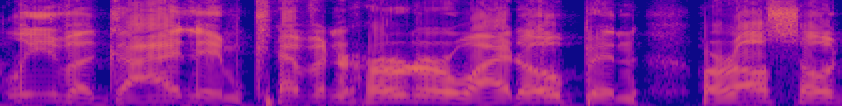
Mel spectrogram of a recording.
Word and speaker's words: Huerter: You cannot leave a guy named Kevin Herter wide open, or else he'll just hurt you. It's in his name. It's just spelled a little bit differently. It's spelled Huerter.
